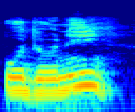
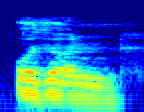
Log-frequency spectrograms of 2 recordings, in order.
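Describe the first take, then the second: First: "Udhuni" higher, louder, ending on i; full vowel ending. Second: "udhun" ending on n; vowel ending ignored. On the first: Teacher reading the word as written, vowel pronounced. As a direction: say "Udhuni" with the final i sounded. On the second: Teacher showing how you pronounce it, vowel dropped. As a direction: say "udhun" with no final i. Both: Shown as a demonstration. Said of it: "you ignore the vowel".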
